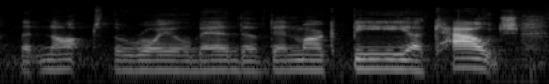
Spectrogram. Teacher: The soft D's, the let not, you see how let is schwad out in this context because it is not stressed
